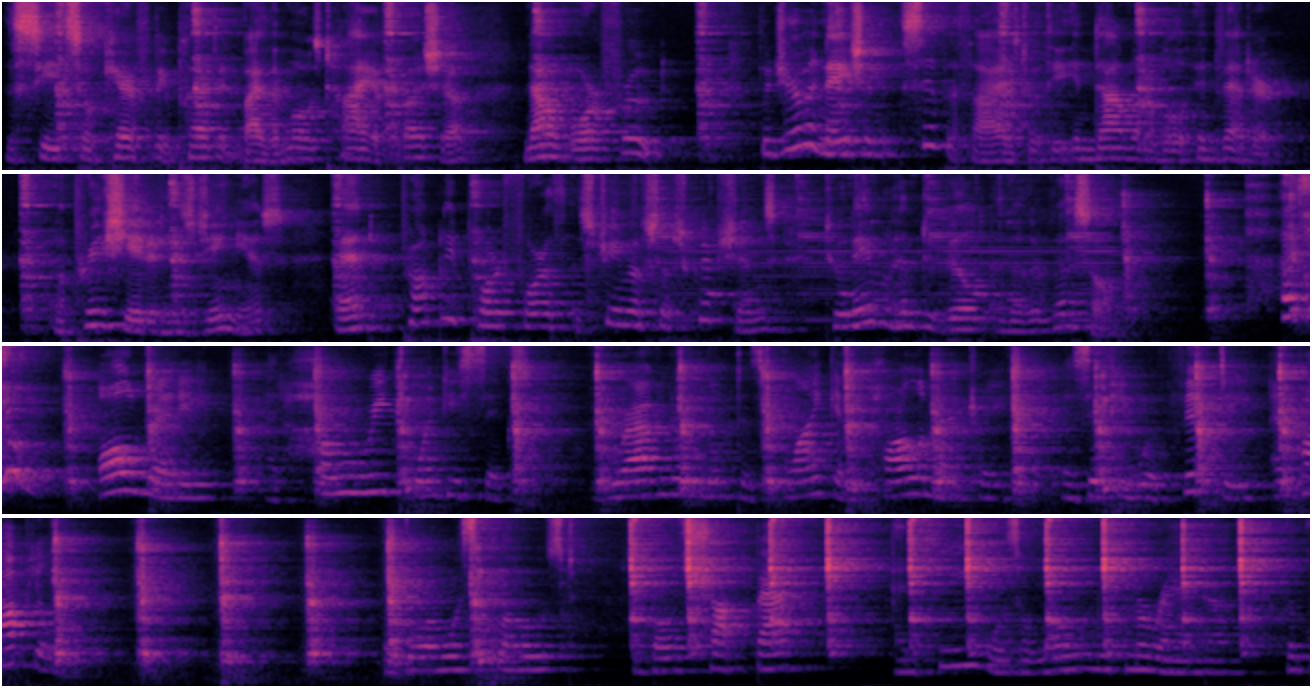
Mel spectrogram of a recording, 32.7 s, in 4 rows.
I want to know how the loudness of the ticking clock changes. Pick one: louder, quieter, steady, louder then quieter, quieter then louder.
quieter then louder.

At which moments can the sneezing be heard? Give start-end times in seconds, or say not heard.
15.9-16.6.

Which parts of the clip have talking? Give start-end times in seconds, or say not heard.
0.0-4.2, 4.8-15.2, 16.9-24.9, 26.9-29.4, 30.1-32.6.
